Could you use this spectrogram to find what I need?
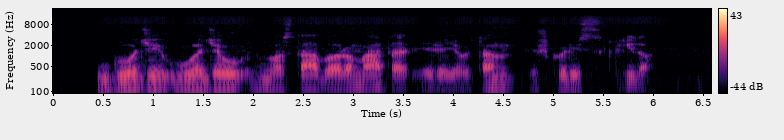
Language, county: Lithuanian, Panevėžys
